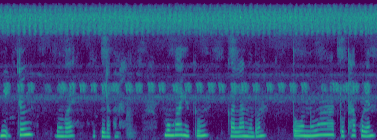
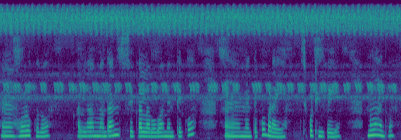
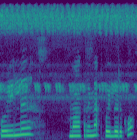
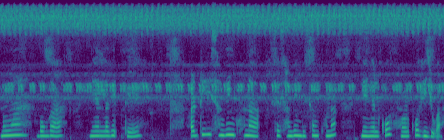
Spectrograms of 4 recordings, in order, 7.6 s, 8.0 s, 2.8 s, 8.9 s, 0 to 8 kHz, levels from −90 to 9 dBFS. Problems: constant background noise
